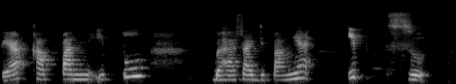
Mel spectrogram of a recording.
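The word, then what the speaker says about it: いつ: Nah, kemudian kalau teman-teman mau tanya kapan, gitu ya, kapan itu bahasa Jepangnya itsu. Jangan kebalik ya. Kalau isu itu kursi, tapi kalau itsu ada T-nya, itsu itu artinya kapan.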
